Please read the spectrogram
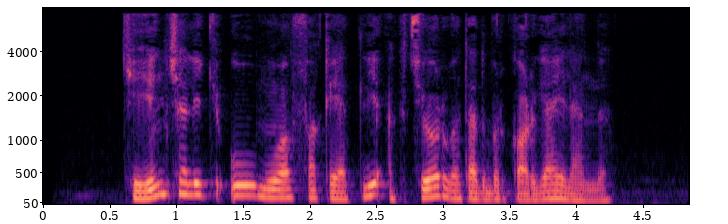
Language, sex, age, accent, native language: Uzbek, male, 12-17, Toshkent shahri, Uzbek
